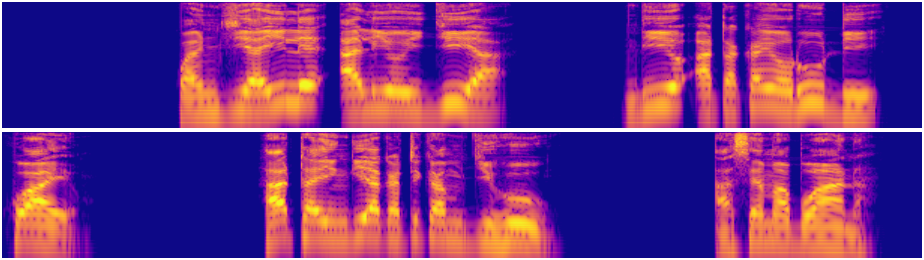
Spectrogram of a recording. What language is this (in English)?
Swahili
